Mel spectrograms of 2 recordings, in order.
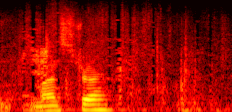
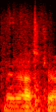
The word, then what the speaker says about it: Monastra: Number 7, Monstra Residence, steep slope permit. Did I mispronounce that? Monastra, I'm sorry. It's misspelled on my notes.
